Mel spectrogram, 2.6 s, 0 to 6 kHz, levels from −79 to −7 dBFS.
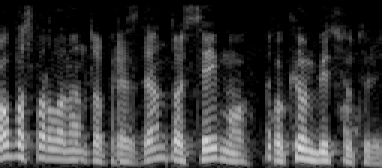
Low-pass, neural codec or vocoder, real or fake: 5.4 kHz; vocoder, 22.05 kHz, 80 mel bands, Vocos; fake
